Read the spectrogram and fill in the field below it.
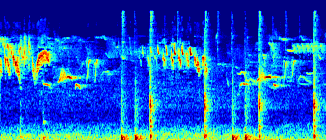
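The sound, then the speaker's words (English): Birdsong at the opening of a song: birds sing continuously with high, bright chirps and trills, while sharp knocking clicks break in irregularly through the middle and later part. No one speaks. “And I'm assuming this is the song that starts with uh, some bird song.”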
